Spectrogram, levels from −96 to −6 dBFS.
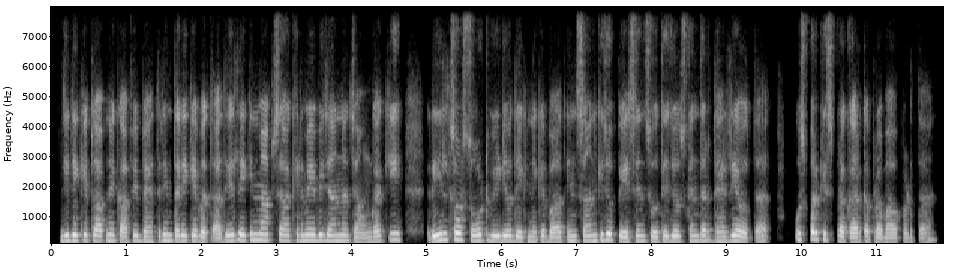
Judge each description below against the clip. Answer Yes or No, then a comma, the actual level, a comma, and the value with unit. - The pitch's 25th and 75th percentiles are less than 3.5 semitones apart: Yes, average, 2.9 semitones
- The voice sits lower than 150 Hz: No, medium, 180 Hz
